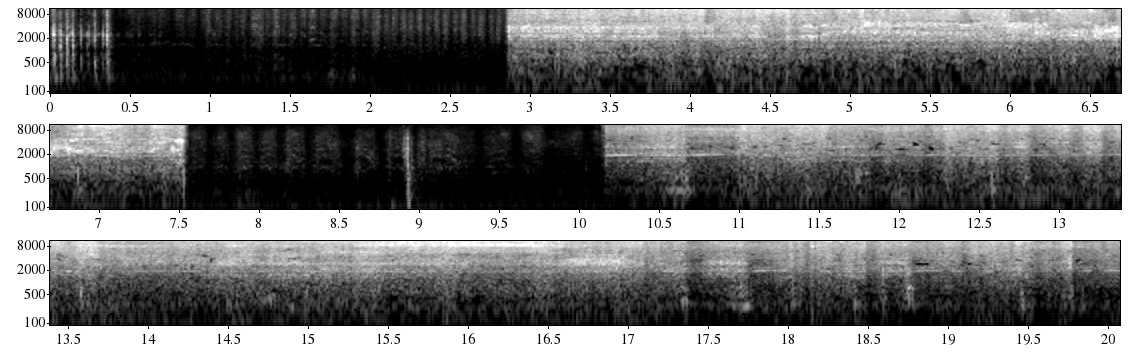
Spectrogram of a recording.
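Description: Stiff detailing brush scrubbing foamed cleaner into a car door panel: steady scratchy rubbing, in two spells, starting about three seconds in, pausing for a couple of seconds around eight seconds, then resuming about ten seconds in.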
